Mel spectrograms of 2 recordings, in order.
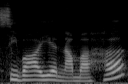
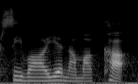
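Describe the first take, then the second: First: The last word ends with an extra 'ha' syllable. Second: The last word ends with an extra 'ka' syllable. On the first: "We are not supposed to uh, pronounce it as" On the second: "We are not supposed to uh, pronounce it as"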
